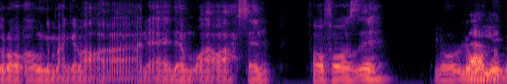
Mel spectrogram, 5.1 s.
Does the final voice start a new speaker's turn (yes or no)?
no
